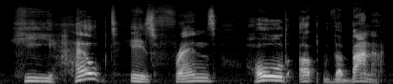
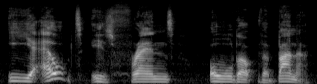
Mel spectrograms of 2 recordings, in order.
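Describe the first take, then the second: First: The H sounds at word starts are pronounced. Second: The H sounds at word starts are dropped. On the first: "Those H sounds at the beginning of those words are quite hard to pronounce" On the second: "usually we'll just skip them, and the sentence becomes"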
